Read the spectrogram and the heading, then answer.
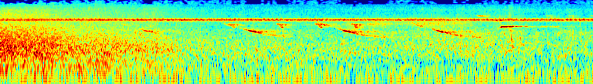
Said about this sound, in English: You see the beach stretch alongside the water. The ocean is very calm.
